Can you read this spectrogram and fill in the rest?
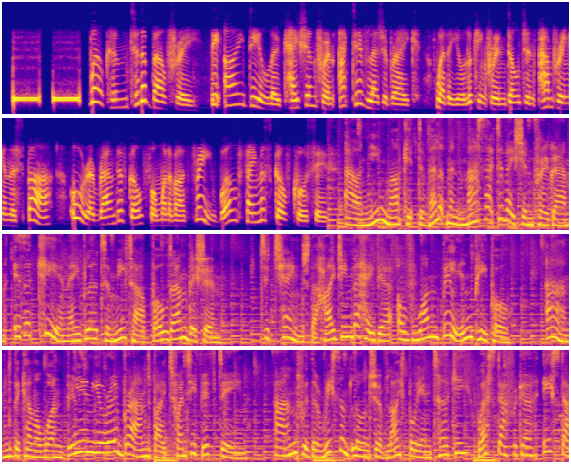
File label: on hold corporate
